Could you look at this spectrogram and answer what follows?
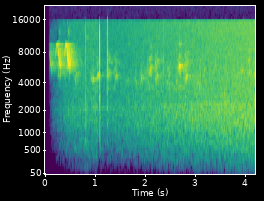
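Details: Grey wagtail (Motacilla cinerea) at Agano, Japan, on 16 May 2018, calling: a quick burst of thin, very high calls and a few sharp ticks in the first second, then a steady rushing noise builds.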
